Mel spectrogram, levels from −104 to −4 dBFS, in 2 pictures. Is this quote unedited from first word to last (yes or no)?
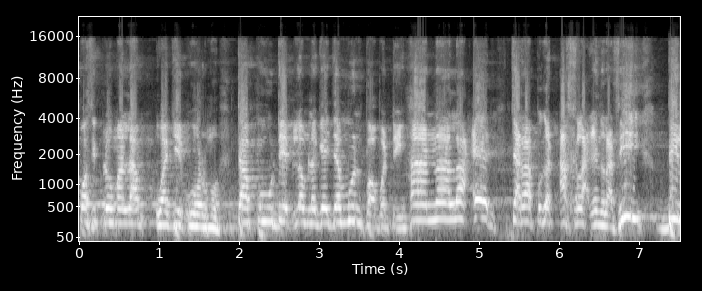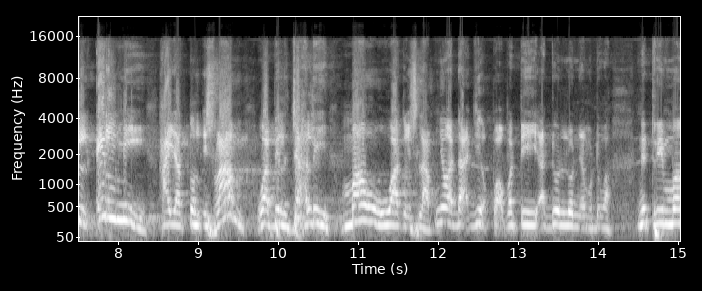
no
